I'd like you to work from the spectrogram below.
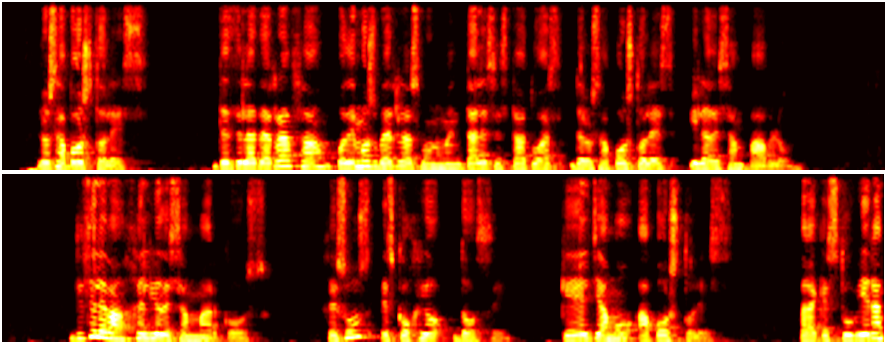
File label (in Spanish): Audio Espanol; TIBIDABO; audioguias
